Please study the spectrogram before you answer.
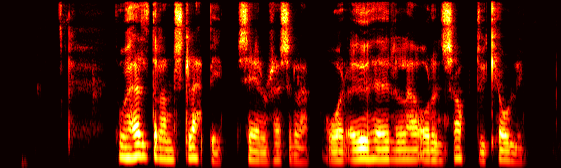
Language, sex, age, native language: Icelandic, male, 30-39, Icelandic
